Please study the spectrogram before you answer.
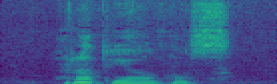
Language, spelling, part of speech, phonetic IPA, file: Polish, radiowóz, noun, [raˈdʲjɔvus], LL-Q809 (pol)-radiowóz.wav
